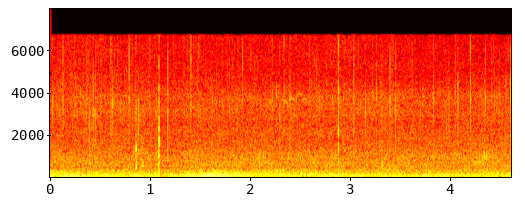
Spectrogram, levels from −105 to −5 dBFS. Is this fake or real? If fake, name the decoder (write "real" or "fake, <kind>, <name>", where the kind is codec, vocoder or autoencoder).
real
